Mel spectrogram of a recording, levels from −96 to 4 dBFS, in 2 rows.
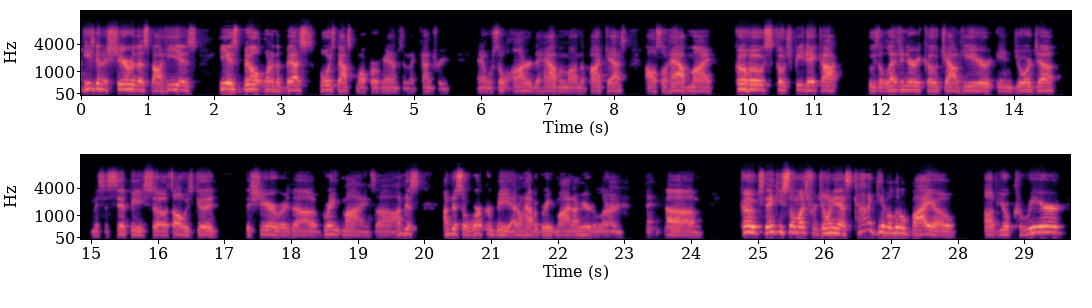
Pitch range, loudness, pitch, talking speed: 130-175 Hz, -27 LUFS, 145 Hz, 190 wpm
